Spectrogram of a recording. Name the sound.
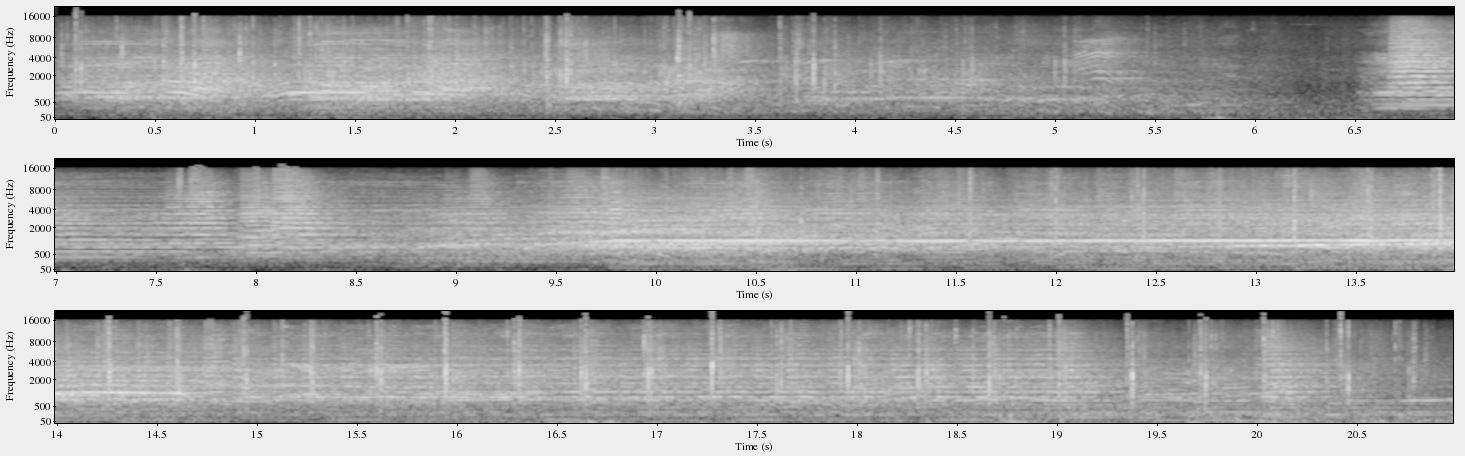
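concert crowd cheering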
